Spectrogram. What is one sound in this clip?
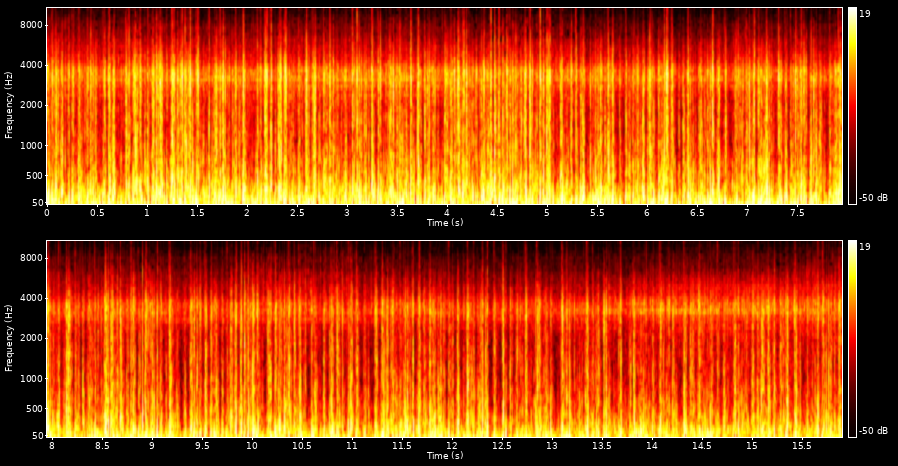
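A motorcycle engine hums steadily while cruising.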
